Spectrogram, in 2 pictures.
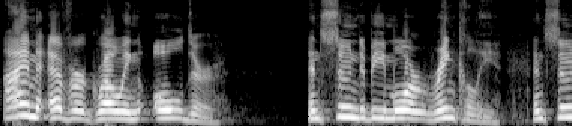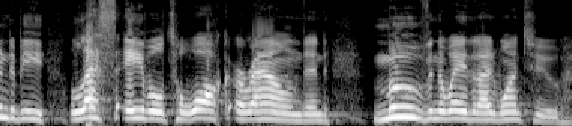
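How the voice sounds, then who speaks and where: A man preaching a sermon as pastor, earnest and emphatic, swinging between loud passages and hushed ones. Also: high-pitched, unhurried.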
